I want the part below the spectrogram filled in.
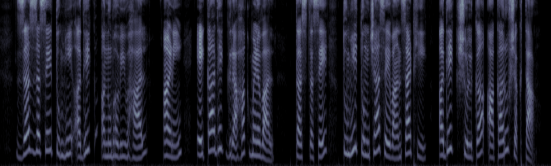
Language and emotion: Marathi, neutral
